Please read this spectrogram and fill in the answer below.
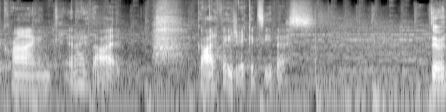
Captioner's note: gasps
